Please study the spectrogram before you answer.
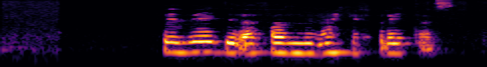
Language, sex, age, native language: Icelandic, female, 12, Icelandic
